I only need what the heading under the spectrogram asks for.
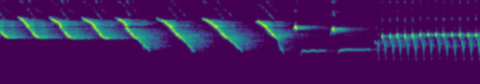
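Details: Male canary singing to call a female for breeding: a string of about nine falling whistled sweeps, two flat tones, then a quick pulsing trill.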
